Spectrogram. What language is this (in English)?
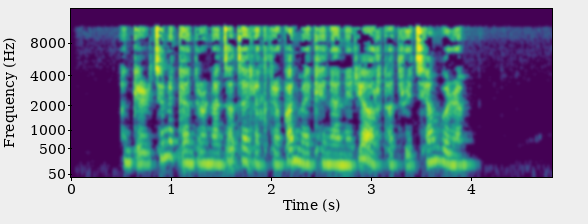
Armenian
